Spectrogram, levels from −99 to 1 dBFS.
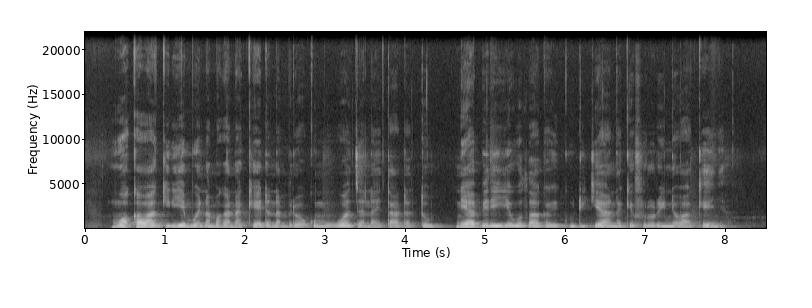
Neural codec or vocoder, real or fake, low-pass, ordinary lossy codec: none; real; none; none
